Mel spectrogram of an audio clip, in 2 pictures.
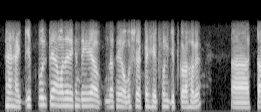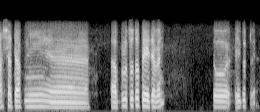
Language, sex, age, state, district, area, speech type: Bengali, male, 18-30, West Bengal, Murshidabad, urban, conversation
